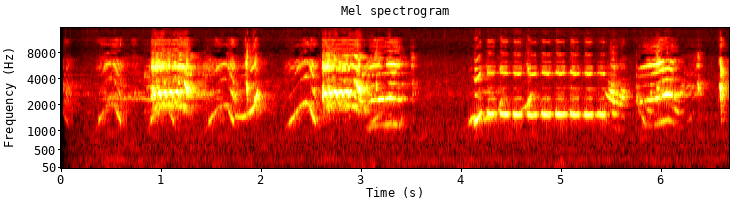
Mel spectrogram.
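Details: Parrot calling in a mix of sliding whistles, harmonic-rich chirps and a long steady whistled note, loud bursts separated by short pauses.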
